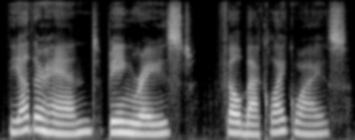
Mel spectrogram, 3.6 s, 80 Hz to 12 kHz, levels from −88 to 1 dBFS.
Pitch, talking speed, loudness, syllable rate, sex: 210 Hz, 135 wpm, -16 LUFS, 4.2 syllables/s, female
